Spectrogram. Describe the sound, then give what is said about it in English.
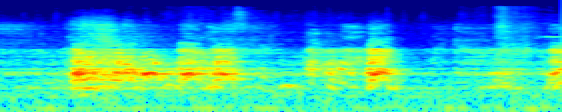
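Two dogs outside bark in a quick, uneven series of sharp yaps and woofs, moderately loud, with brief pauses between bursts and a faint whimpery tone in places. “Boy, there were two dogs out there.”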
